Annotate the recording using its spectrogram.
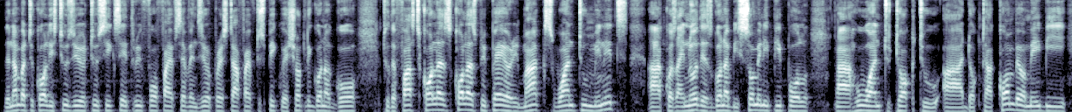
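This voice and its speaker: A man with a Kenyan accent hosting a live call-in talk show in a halting delivery full of fillers. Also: medium pitch, steady tone, darkish tone.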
